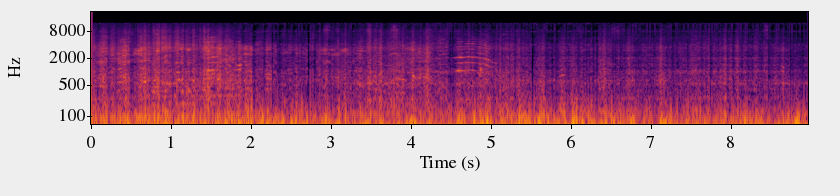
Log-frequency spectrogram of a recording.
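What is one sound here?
A train rumbles and clatters steadily along the tracks.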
